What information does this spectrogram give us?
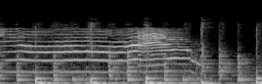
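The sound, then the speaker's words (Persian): Six cats meow in a children's counting song, a quick run of high, gliding calls over a steady, bouncy musical beat, the meows rising and falling in pitch and sitting loud. “شش تا گربه نشستن میو میو میکنن.”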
